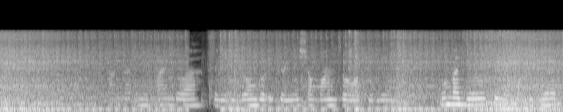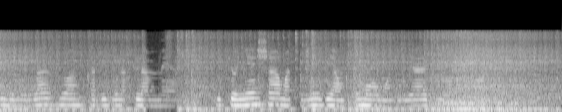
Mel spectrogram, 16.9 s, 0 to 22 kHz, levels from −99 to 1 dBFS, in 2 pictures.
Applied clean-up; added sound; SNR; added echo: none; Motorcycle / Engine; 0 dB; none.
